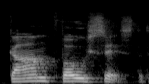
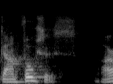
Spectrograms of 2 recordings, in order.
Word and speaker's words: gomphosis: Gomphosis. That's a three-syllable word. Gomphosis. All right.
